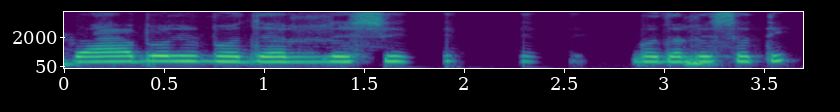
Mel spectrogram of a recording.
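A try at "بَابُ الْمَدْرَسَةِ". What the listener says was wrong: मुदर, मुदर, मुदरिस तो नहीं है, ये तो मद है। मदरसती, ये आपने बाबर साइज को पढ़ना है। बाबुल मदरसती।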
